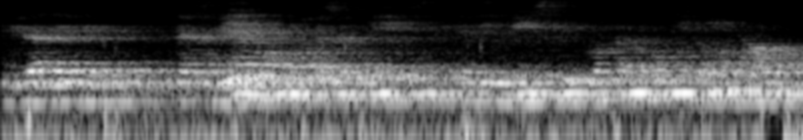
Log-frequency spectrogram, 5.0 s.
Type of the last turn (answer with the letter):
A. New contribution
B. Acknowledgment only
A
